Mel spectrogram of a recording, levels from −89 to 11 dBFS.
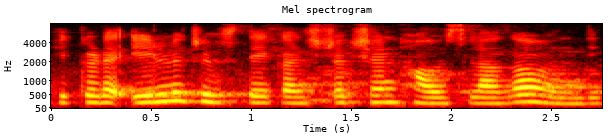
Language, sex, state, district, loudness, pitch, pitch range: Telugu, female, Andhra Pradesh, Sri Satya Sai, -17 LUFS, 225 Hz, 210-245 Hz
